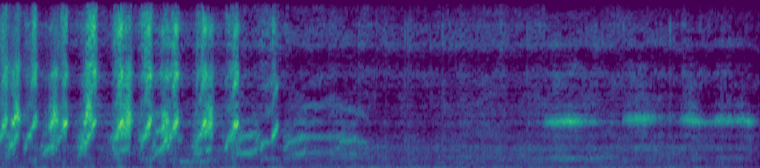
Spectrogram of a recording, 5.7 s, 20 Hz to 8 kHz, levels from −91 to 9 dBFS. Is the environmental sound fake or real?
fake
